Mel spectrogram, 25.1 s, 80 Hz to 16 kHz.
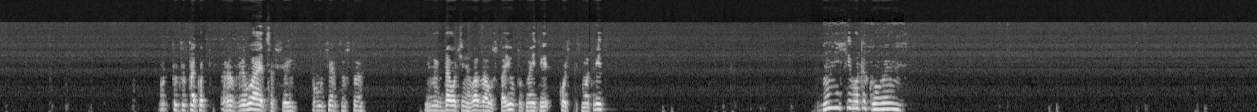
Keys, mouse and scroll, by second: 1.2 middle click, 2.0 middle click, 3.7 click, 4.3 r, 6.5 click, 8.0 click, 8.5 r, 9.7-11.5 middle drag, 12.1 click, 13.2 r, 14.7-16.0 middle drag, 16.5 middle click, 17.7 click, 18.0 r, 24.1 g.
